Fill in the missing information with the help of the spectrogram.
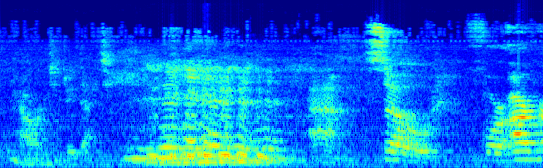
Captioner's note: audience laughs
